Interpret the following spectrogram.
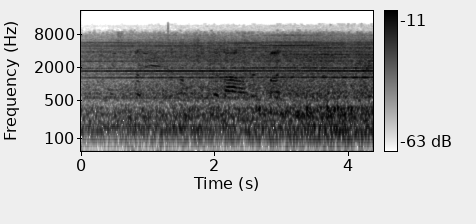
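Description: Steady drone of a helicopter's engine and rotor, growing slightly louder, with a faint voice briefly in the background.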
